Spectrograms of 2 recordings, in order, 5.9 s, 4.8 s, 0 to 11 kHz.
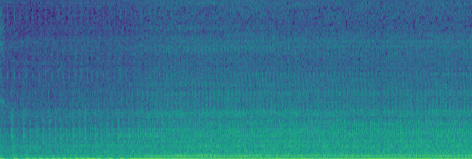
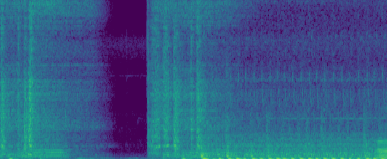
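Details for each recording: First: Used 2013 Honda Verza single checked before buying, throttle opened gently; low even putter rising smoothly, no knocks or rattles, engine stays smooth. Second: Used motorcycle checked before purchase: starter cranks briefly, pause, then engine catches into an uneven idle; hard starting, suspected weak battery or incorrect air setting needing reset, not confirmed.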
